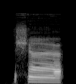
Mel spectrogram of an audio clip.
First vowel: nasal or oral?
nasal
